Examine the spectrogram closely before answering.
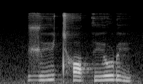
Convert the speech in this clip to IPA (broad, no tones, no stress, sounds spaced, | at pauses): ʒ y tʰ ɔ k y w ɽ y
